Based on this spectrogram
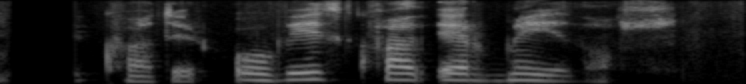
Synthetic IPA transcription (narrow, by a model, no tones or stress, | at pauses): kʰvaːt̪ʏɾɔɣvɪð̥kʰvaːðɛɾmeːðas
